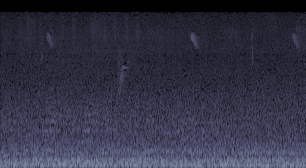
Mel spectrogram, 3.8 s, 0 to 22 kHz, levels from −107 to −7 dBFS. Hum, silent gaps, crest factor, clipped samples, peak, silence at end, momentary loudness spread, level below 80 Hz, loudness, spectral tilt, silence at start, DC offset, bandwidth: none; none; 12 dB; under 0.1%; -42 dBFS; 0 s; 1 LU; -62 dBFS; -57 LUFS; -5 dB/octave; 0 s; under 0.1%; 16.5 kHz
